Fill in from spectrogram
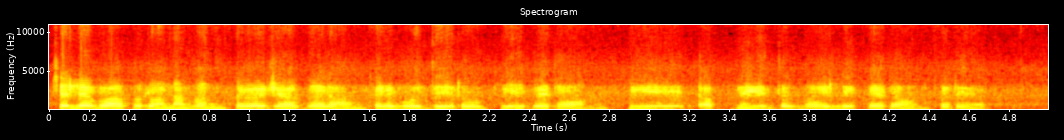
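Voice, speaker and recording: A woman reading a calm, consoling older mother. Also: sits high, phone-quality sound, slight background noise, close to an everyday voice. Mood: soothing. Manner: soothing, motherly reassurance.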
